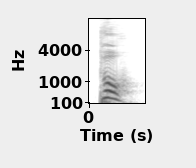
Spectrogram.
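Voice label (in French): "pot", French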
